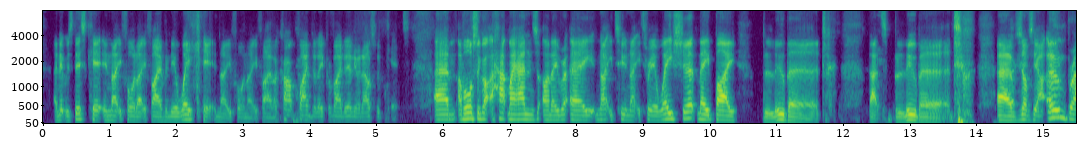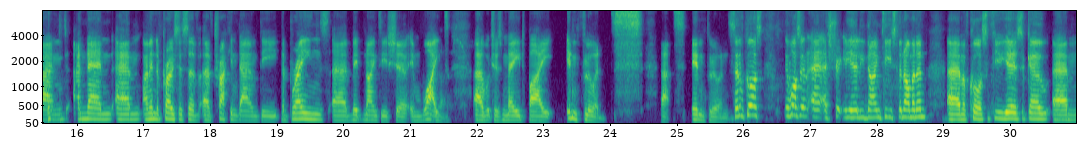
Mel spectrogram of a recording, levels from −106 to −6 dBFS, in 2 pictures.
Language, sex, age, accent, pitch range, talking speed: English, male, 20-39, British, 125-160 Hz, 190 wpm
